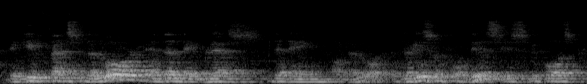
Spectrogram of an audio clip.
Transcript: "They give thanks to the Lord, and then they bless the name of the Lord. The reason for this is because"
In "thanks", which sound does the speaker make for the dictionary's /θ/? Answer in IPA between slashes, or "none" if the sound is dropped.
/f/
